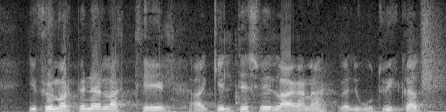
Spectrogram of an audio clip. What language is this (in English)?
Icelandic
